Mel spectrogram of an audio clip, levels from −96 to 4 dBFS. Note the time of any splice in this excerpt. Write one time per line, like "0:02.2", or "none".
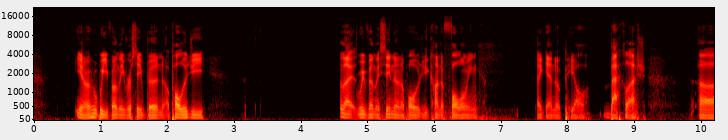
0:04.8
0:07.4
